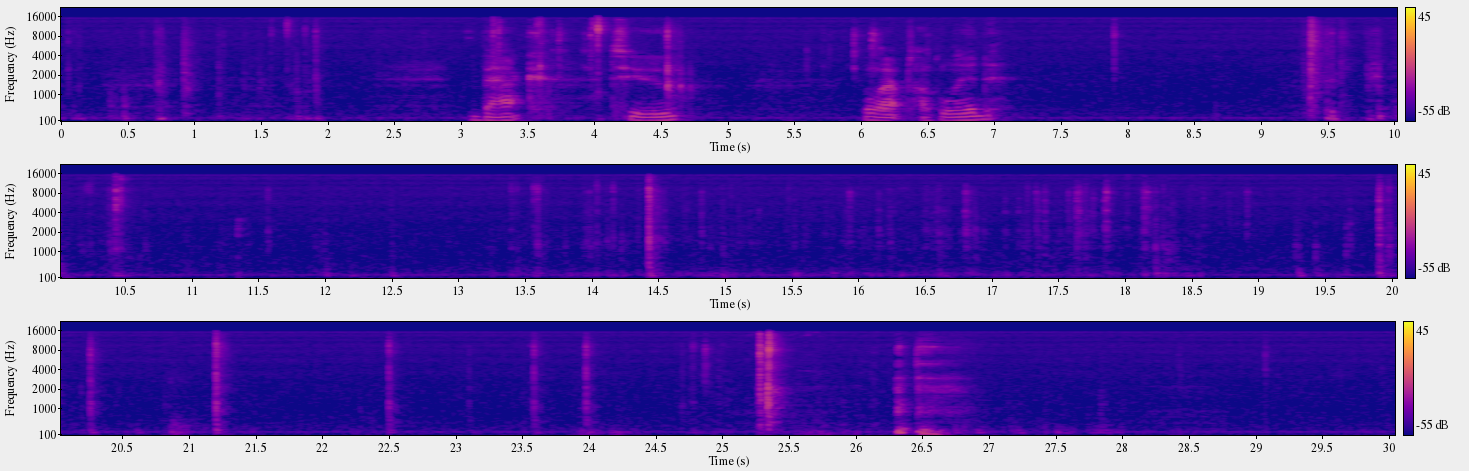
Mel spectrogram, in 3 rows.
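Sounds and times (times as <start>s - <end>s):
small parts clattering: 13.9s - 20.0s.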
